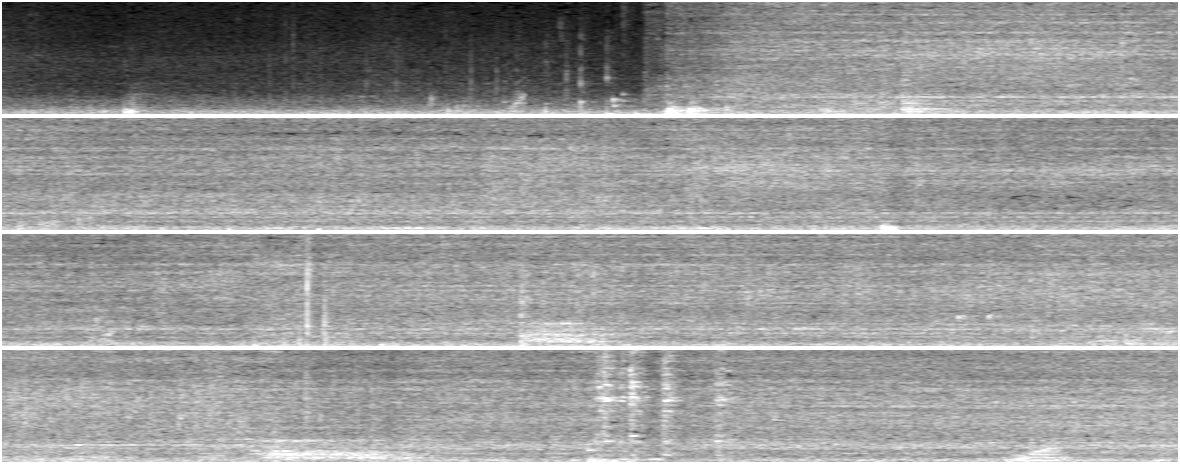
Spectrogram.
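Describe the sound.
Liquid drains off cooked ribs in a steady, rushing hiss that begins abruptly after a couple of seconds and runs on evenly, marked by a few brief knocks.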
